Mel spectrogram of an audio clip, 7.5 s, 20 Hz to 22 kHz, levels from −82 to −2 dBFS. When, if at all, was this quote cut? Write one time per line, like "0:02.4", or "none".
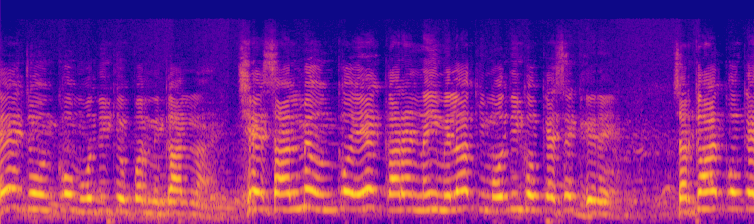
0:02.4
